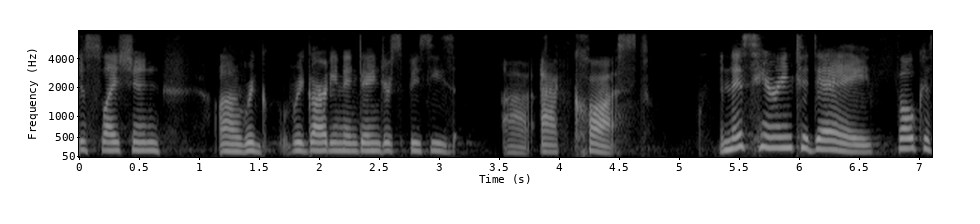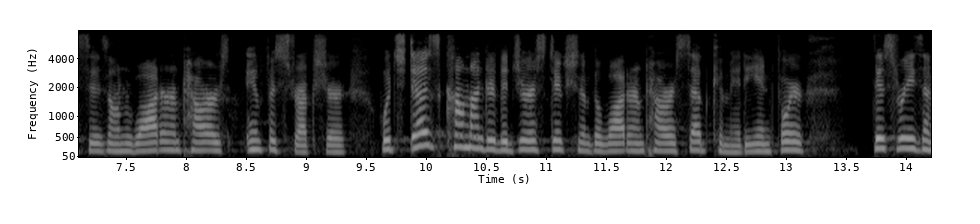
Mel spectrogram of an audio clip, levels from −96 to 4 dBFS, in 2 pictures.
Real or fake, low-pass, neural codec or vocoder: fake; 7.2 kHz; codec, 16 kHz, 2 kbps, FreqCodec, larger model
